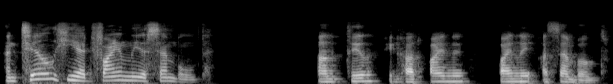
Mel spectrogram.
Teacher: So the stress is at the very end.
